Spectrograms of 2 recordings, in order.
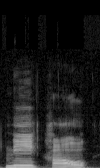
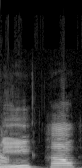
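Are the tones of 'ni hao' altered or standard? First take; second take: standard; altered. First: The words carry their standard Mandarin tones. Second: The words carry different, nonstandard tones. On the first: It means hello. The speaker calls it right. "you have to say ni hao, then they get it" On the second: It means something else entirely. The speaker calls it wrong. "you're saying paper, you're saying table"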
